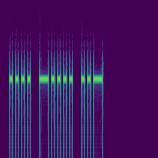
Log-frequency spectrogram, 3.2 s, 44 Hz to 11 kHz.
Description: Morse code, heard as a keyed tone, about 20 wpm, 700 Hz. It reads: H6U
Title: Three Challenging Letter-Number Combinations 20wpm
